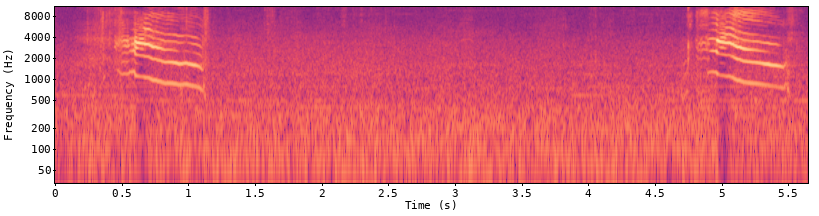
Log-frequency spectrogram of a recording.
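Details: Kitten abandoned in the street by its owner and rescued; two loud, drawn-out falling meows about four seconds apart, each sliding downward, with quiet background rumble between them.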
